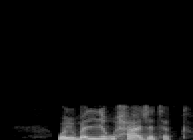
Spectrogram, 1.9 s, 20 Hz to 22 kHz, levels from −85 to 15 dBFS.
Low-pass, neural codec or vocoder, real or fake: 5.4 kHz; none; real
